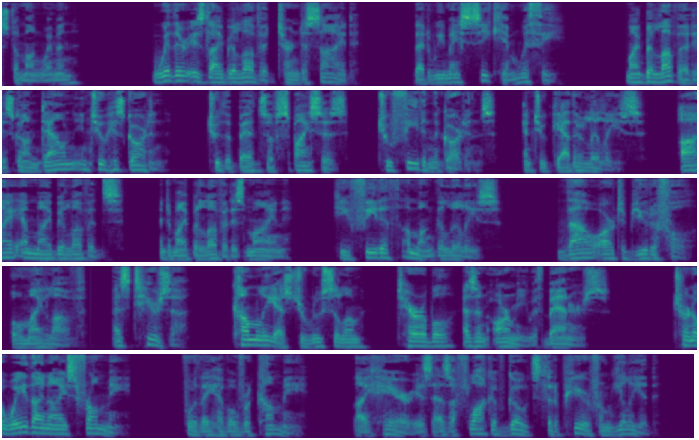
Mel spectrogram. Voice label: the song of solomon male voice; the song of solomon 06; the old testament

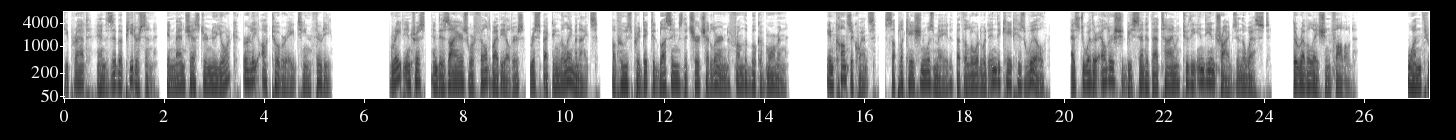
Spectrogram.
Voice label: section female voice eng

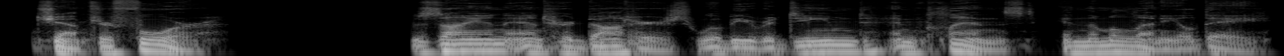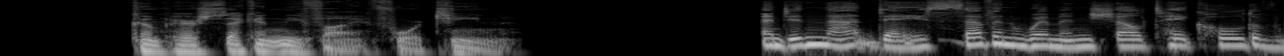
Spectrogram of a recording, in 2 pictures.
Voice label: isaiah 04 female voice; the old testament

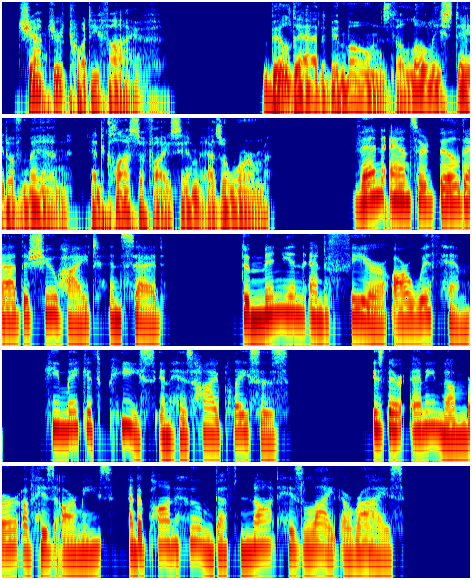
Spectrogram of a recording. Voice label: job female voice; job 25; the old testament

